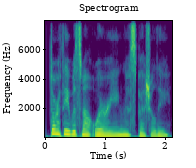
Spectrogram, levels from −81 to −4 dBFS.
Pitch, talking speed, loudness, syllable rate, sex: 195 Hz, 140 wpm, -15 LUFS, 5.7 syllables/s, female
